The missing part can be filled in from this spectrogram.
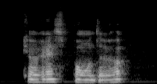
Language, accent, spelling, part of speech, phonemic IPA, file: French, Canada, correspondra, verb, /kɔ.ʁɛs.pɔ̃.dʁa/, LL-Q150 (fra)-correspondra.wav
- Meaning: third-person singular future of correspondre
